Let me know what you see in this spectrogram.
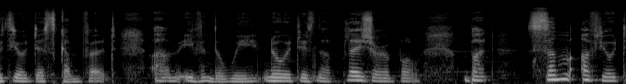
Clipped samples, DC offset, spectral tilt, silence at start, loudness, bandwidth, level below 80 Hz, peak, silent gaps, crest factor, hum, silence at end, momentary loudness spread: under 0.1%; under 0.1%; -4.5 dB/octave; 0 s; -32 LUFS; 16 kHz; -64 dBFS; -14 dBFS; none; 18 dB; none; 0 s; 13 LU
